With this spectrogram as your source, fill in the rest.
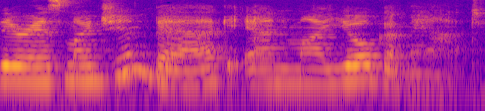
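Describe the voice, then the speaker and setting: There's audible room echo and noticeable background noise. Through it, a woman speaks at a fairly high pitch. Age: 60s. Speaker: grandmother and wellness coach. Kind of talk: casual chat. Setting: at home.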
